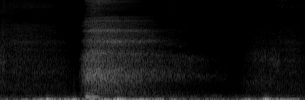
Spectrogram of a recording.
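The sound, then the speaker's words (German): Deep, forceful breathing during a guided cleansing breath exercise: a long, strong breath, then after a pause a softer second one, heard alone and fairly quiet. “Gern noch ein paar Mal, zwei, drei kräftige Atemzüge, so deinen Körper reinigen.”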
